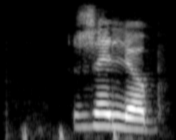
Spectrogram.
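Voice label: "жельӧб", Komi, female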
